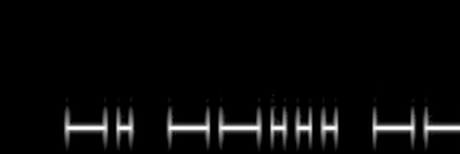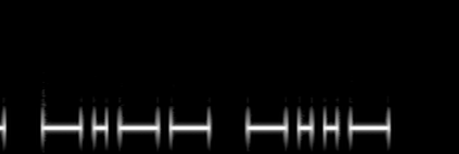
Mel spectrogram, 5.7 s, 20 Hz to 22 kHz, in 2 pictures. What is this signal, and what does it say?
Morse code, heard as a keyed tone, about 15 wpm, 700 Hz. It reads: N7MYX
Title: USA Call Signs - 5 Characters - Repeated 2x - 15wpm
